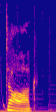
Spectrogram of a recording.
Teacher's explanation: on the following letter D like the D in dog pronounced with the tongue against the upper teeth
